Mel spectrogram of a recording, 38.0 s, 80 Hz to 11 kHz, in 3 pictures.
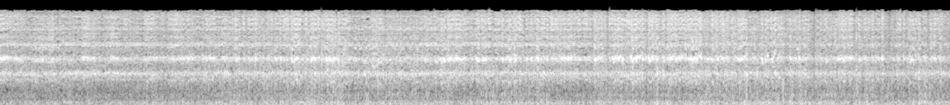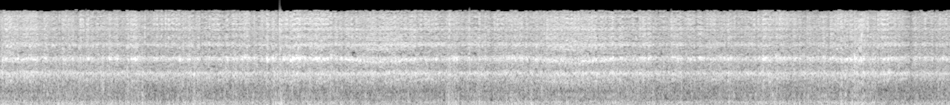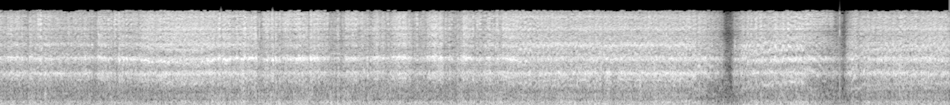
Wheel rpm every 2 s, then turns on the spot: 230, 240, 220, 230, 230, 230, 230, 230, 230, 230, 230, 230, 230, 230, 220, 230, 210, 140, 120.
none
